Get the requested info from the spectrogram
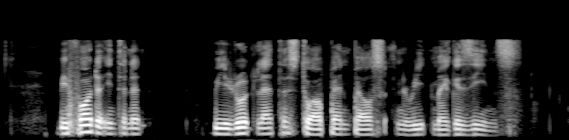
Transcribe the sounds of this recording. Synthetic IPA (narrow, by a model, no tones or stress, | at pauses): bifɔdəĩntənɛt̚ | wiɹotlɛtʰəstuawəpɛ̃npɛlsɛ̃nɹid̚mɛɡəzĩns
